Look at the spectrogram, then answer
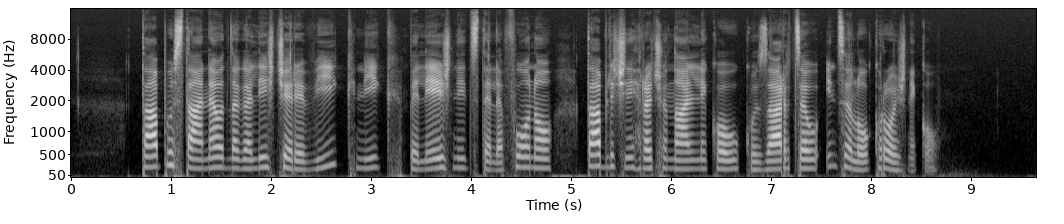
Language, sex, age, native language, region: Slovenian, female, 18-29, Slovenian, Posavska region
